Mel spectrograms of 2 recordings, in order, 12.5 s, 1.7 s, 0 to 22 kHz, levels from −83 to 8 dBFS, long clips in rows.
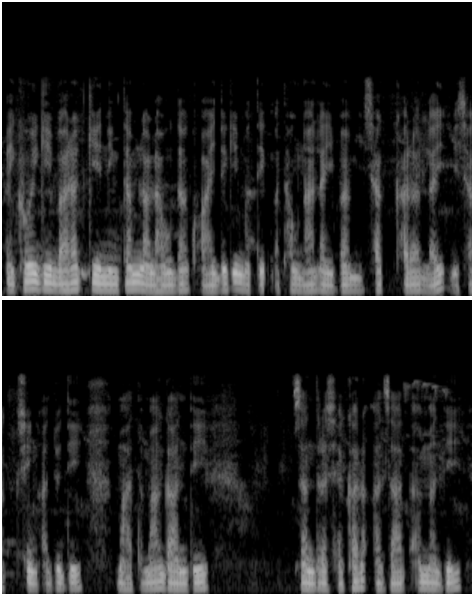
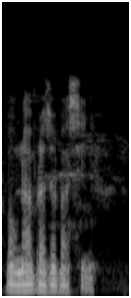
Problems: background sounds at intervals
